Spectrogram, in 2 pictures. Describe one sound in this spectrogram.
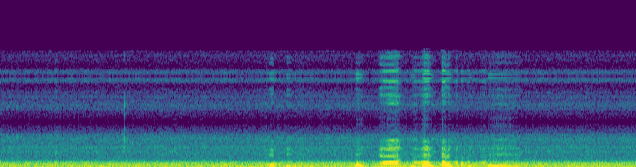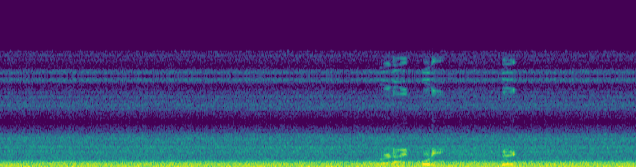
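A steady engine and air roar fills an aircraft cockpit.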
